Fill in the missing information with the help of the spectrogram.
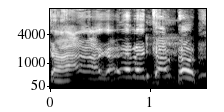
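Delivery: mock shouting. Retelling how partially deaf people talk, mock shouting. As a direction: imitate excitable shouters in a high voice. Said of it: "they're shouting and they're like".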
